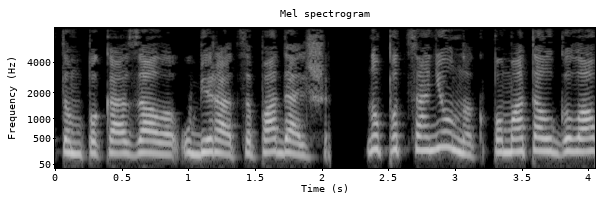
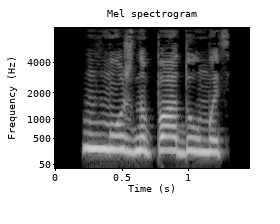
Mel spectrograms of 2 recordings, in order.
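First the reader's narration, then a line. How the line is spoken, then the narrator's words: Snorted. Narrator (Russian): я фыркнула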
